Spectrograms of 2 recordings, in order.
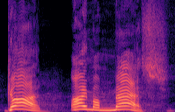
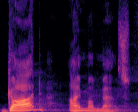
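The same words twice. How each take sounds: First: It is said with enthusiasm and excitement. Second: It is said in a plain, calm tone.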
